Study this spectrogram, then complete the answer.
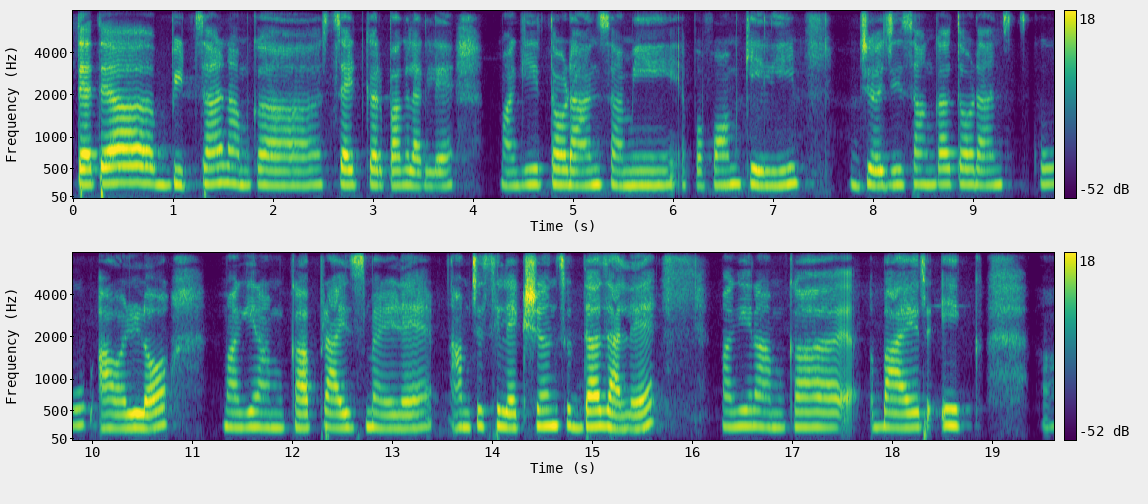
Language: Konkani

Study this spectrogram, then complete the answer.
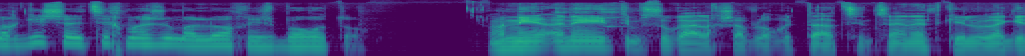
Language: Hebrew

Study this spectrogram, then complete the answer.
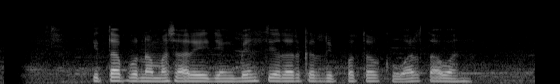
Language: Sundanese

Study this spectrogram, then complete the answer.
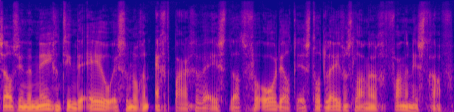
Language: Dutch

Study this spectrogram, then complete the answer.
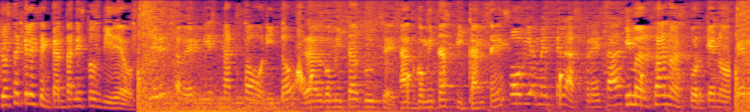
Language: Spanish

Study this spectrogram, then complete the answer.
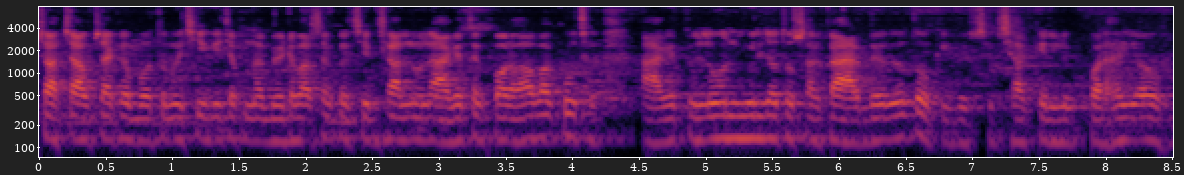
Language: Maithili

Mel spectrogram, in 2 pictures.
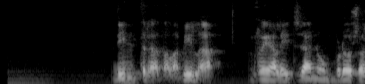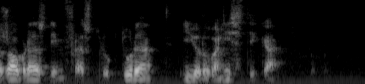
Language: Catalan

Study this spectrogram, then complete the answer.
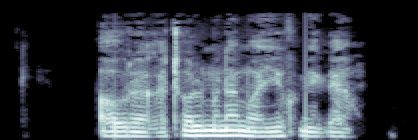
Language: Hazaragi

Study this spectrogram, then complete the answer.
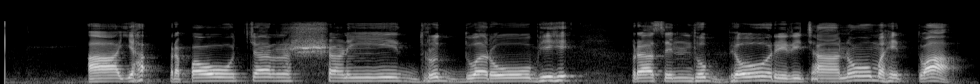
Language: Sanskrit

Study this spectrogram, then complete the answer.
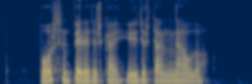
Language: Mari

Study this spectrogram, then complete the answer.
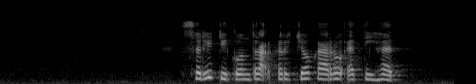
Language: Javanese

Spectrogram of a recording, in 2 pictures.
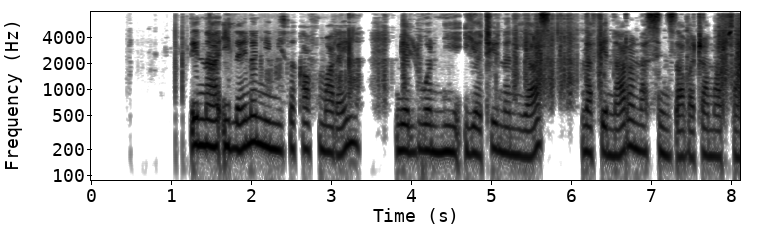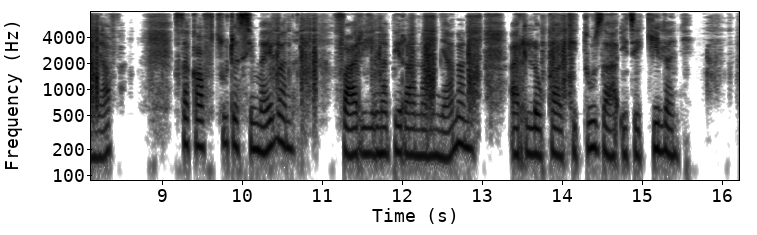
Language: Malagasy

